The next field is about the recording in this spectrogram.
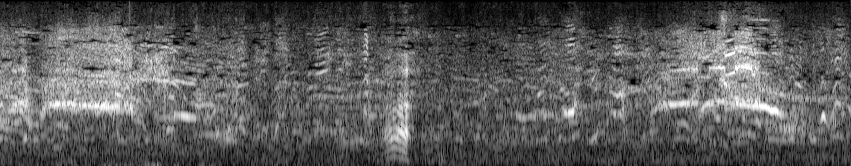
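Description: Shrill screams rise out of a noisy crowd at St. Mary's Feast, one long burst near the start and another toward the end, with steady babble and chatter between.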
